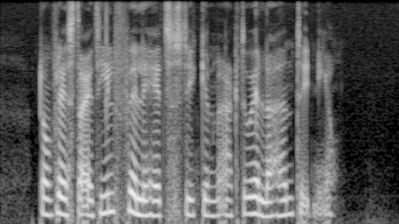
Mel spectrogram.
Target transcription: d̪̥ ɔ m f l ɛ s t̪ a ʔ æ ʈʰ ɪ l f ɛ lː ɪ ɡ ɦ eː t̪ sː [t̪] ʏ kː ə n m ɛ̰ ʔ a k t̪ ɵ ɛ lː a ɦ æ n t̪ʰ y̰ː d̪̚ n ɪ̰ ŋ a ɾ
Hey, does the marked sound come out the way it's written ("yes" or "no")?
yes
